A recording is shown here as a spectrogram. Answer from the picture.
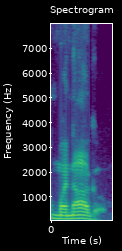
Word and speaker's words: Manago: it one more time for me dr cleo manago manago okay i'm sorry for the mispronounciation no problem okay doctor so look i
